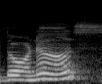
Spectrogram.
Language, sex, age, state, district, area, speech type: Goan Konkani, female, 45-60, Goa, Salcete, urban, spontaneous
